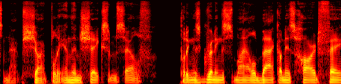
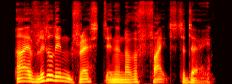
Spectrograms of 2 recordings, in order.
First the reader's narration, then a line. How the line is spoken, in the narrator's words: he sighs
